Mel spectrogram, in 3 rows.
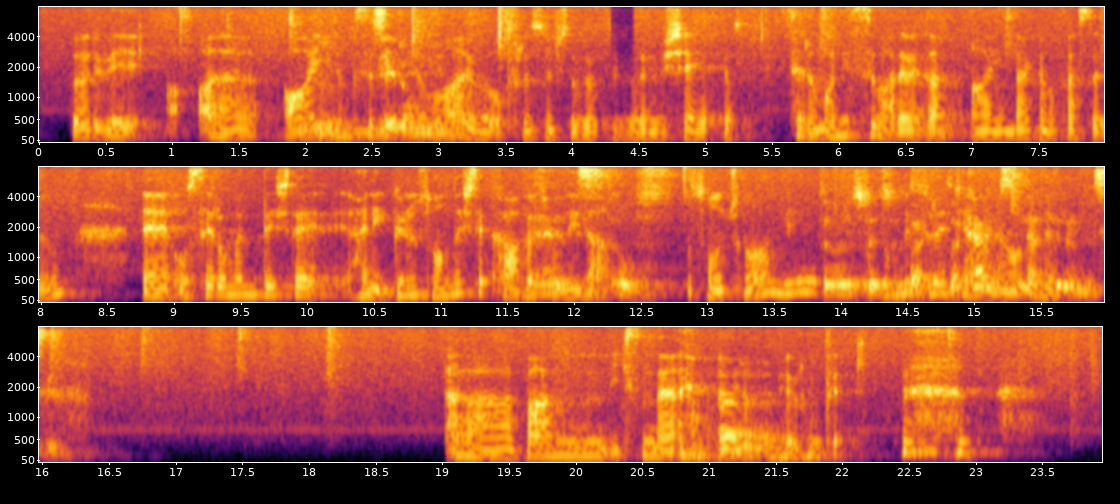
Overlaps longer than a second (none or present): present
